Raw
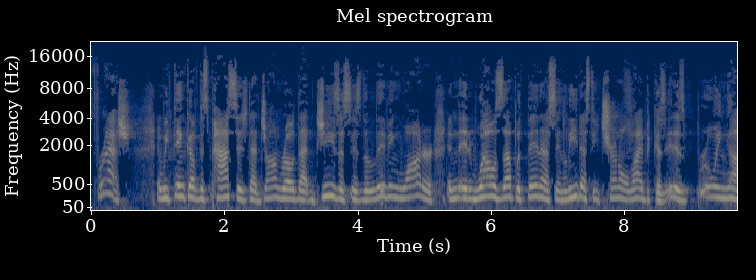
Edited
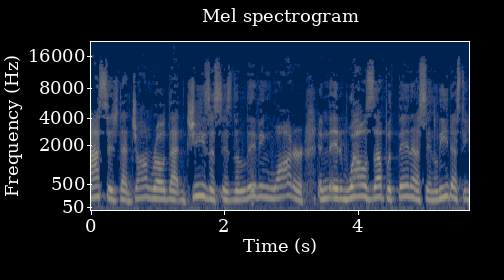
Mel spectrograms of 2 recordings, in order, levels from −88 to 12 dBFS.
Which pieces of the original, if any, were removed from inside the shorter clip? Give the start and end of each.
none

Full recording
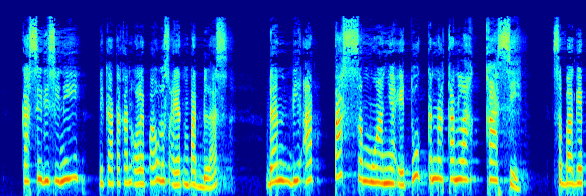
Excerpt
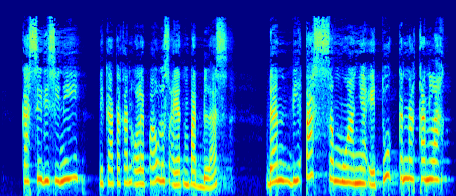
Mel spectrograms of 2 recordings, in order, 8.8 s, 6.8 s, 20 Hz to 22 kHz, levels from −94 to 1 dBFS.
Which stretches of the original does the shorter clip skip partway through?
4.5 s to 5.0 s

